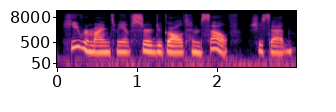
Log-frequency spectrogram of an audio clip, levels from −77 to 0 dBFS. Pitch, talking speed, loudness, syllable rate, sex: 185 Hz, 180 wpm, -18 LUFS, 4.3 syllables/s, female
